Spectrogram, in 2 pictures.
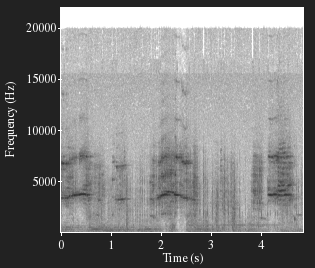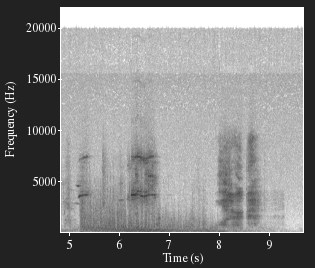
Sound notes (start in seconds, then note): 4.7 thunder rumbles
